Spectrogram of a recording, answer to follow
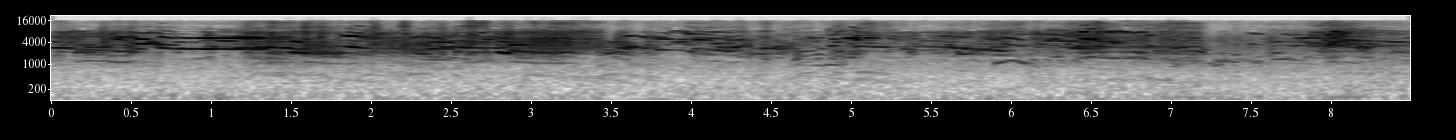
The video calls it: herring gull call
